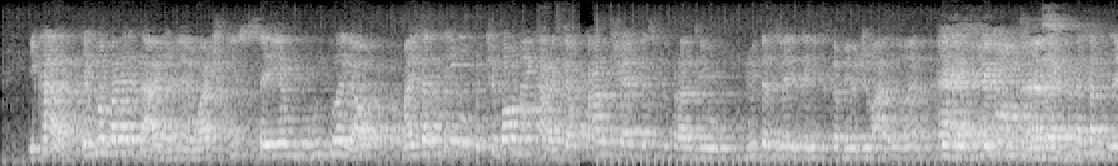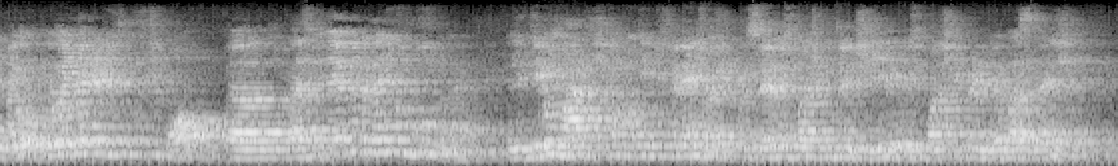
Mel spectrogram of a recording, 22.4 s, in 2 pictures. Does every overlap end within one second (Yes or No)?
No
